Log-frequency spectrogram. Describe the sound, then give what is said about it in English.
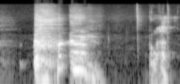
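A coughing fit with choking: a few harsh, loud coughs in quick succession, then a short pause and another rough burst of coughing. “Excuse me, choking to death here.”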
